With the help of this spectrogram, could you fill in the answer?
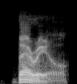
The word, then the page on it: burial: British English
